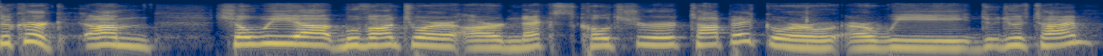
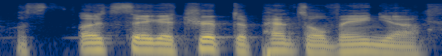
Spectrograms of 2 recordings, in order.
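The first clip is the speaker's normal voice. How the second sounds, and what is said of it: Terrible put-on Pennsylvania accent. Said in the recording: “that was a terrible accent.”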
